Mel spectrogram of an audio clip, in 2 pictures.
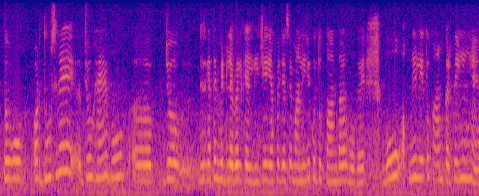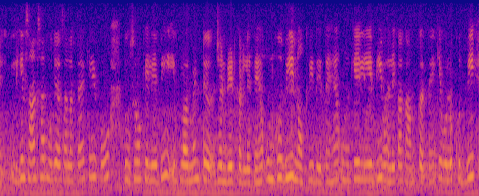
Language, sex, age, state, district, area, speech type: Urdu, female, 30-45, Delhi, North East Delhi, urban, spontaneous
